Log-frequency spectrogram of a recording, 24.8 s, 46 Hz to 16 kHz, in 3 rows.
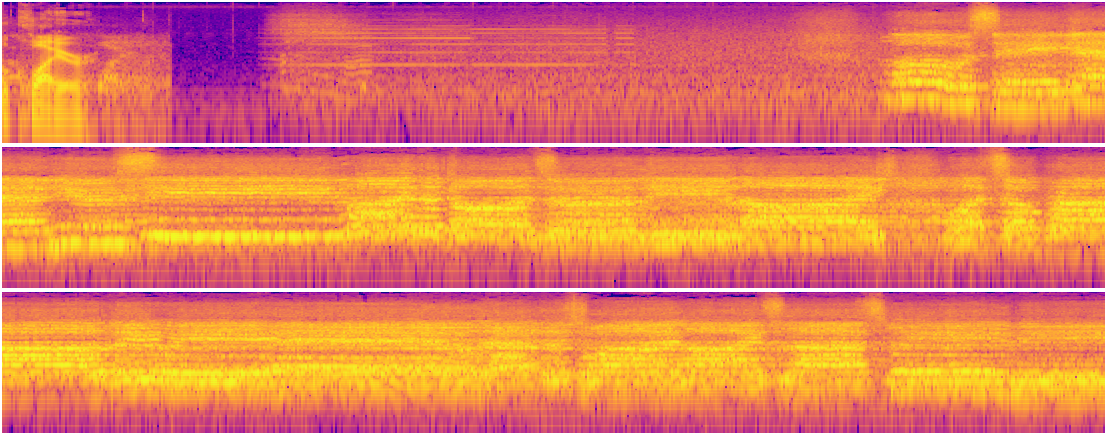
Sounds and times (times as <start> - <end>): Speech: 0.0 - 1.0
Choir: 6.5 - 24.8.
